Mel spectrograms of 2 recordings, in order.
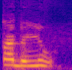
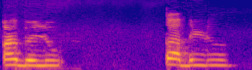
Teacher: This lu should only be said for 1 second because of the simple dhamma.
